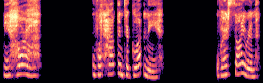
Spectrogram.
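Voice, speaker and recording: A woman's voice: high-pitched, slow. A woman voicing a headstrong, fiercely loyal young female soldier in dramatic game dialogue, blunt and emotional. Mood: urgent, alarmed.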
